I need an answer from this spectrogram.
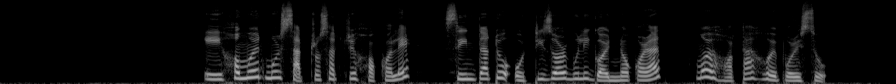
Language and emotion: Assamese, disgusted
